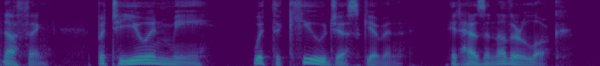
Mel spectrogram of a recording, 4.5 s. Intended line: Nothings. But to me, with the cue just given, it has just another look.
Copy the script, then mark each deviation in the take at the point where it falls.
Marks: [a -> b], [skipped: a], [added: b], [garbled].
[Nothings. -> Nothing] But to [added: you and] me, with the cue just given, it has [skipped: just] another look.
